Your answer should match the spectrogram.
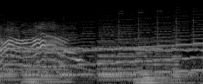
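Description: A domestic cat yowling at a toy tiger: one wavering high-pitched call in the first second that slides down in pitch, over steady background music.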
